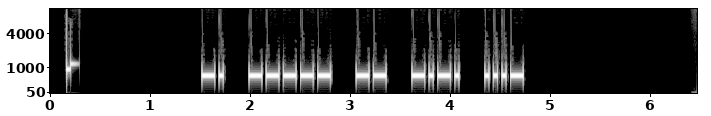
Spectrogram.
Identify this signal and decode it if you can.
Morse code, heard as a keyed tone, about 28 wpm, spaced as for 20 wpm, 700 Hz. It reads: N0MCV
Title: USA Call Signs - 5 Characters - 2x Character Spacing - 28wpm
